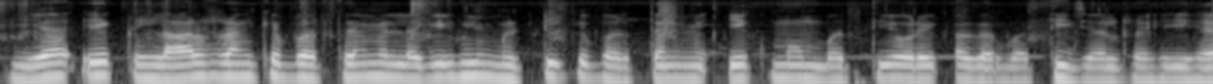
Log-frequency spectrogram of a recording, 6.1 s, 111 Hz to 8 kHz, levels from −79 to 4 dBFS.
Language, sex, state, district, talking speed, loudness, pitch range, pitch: Hindi, male, Chandigarh, Chandigarh, 205 wpm, -16 LUFS, 140-160 Hz, 150 Hz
